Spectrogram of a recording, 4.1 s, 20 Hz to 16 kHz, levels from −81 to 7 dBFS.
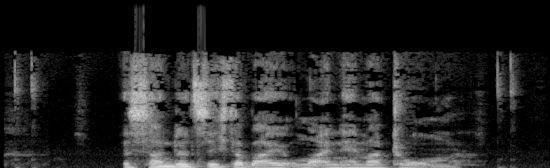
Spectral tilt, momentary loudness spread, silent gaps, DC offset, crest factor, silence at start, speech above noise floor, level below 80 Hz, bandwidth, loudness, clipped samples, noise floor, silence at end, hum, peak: -3.5 dB/octave; 24 LU; none; under 0.1%; 16 dB; 0.1 s; 42 dB; -32 dBFS; 11.5 kHz; -12 LUFS; under 0.1%; -55 dBFS; 0.25 s; none; 0 dBFS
